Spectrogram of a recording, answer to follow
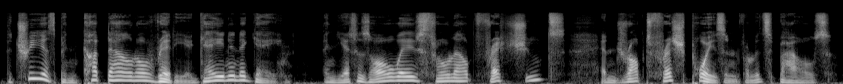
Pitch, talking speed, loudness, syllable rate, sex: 135 Hz, 180 wpm, -19 LUFS, 4.2 syllables/s, male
